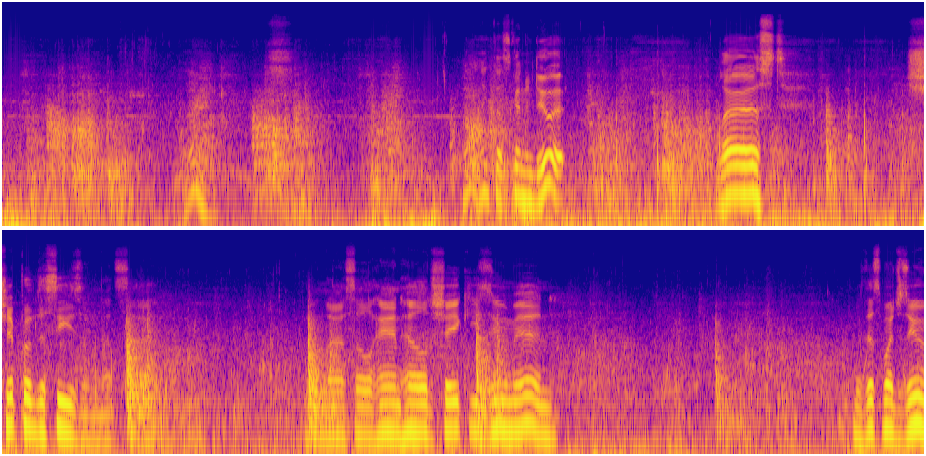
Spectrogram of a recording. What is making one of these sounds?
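Wind gusts outdoors by open water.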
